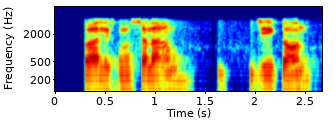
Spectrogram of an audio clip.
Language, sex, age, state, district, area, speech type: Urdu, male, 18-30, Bihar, Purnia, rural, conversation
